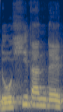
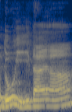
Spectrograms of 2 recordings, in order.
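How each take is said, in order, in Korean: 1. h 소리가 둘째 음절로 이어져요. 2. 음절 사이에 h 소리가 안 들려요. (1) "연음시키면 노히단데 그렇게 발음 애들 하는 애들 있더라" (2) "근데 노이다야 이거"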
